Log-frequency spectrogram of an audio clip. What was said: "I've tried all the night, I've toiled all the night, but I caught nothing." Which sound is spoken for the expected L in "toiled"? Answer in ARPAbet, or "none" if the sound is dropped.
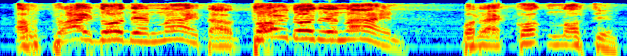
none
